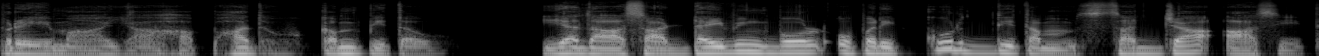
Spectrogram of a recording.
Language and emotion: Sanskrit, fearful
